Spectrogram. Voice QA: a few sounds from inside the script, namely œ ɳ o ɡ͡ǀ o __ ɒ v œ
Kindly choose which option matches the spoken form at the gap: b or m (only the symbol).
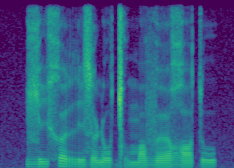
m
